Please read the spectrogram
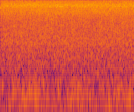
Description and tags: This is the main loop when the firing the laser on any ship. The constant stream of death and destruction is just going on and going on. This sound can be used for firing off just a small laser shot as well.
